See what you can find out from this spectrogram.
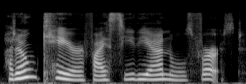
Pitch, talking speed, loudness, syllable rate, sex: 235 Hz, 220 wpm, -18 LUFS, 4.8 syllables/s, female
